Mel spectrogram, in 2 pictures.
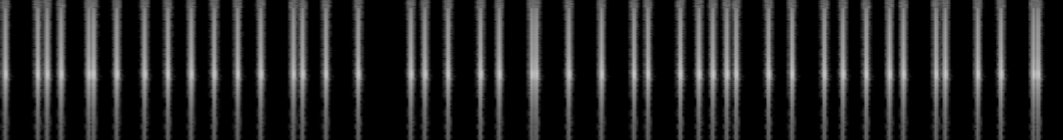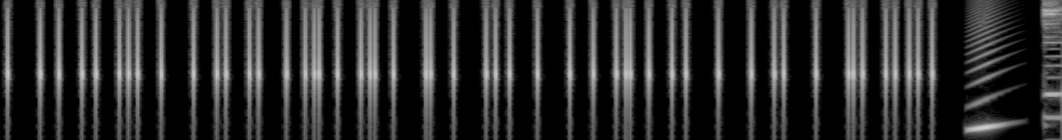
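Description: A rapid run of short, sharp clicks, about eight a second, all at the same bright pitch, with a brief gap about two seconds in. Just before the end comes a short sound rising quickly in pitch.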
